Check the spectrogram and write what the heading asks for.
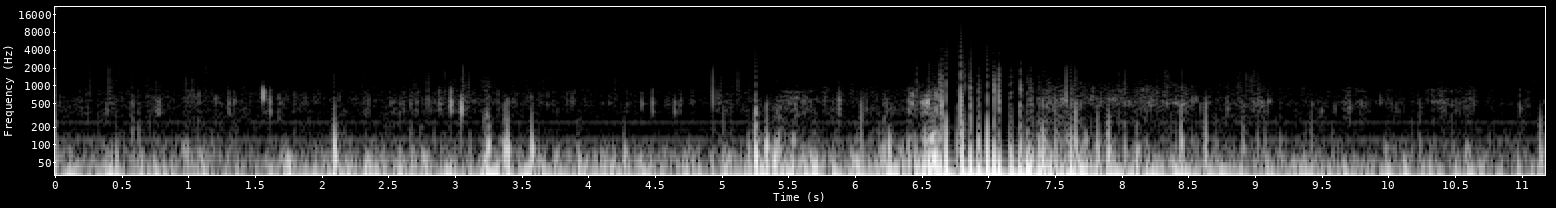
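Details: Stomach sounds recorded while gulping Diet Pepsi: loud, continuous low gurgling and bubbling rumbles with a surge midway, normal bowel sounds after a fizzy drink.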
